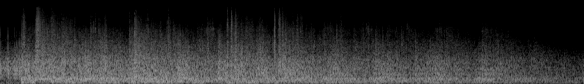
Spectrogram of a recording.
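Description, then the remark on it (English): A dense, roaring barrage of blasts and sharp crackling pops from the 2007 demolition of the Stardust in Las Vegas, with fireworks and a countdown, loud and continuous with no voices, gradually thinning and fading toward the end. “The Stardust was demolished in 2007 in true Las Vegas style, with fireworks and a countdown.”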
